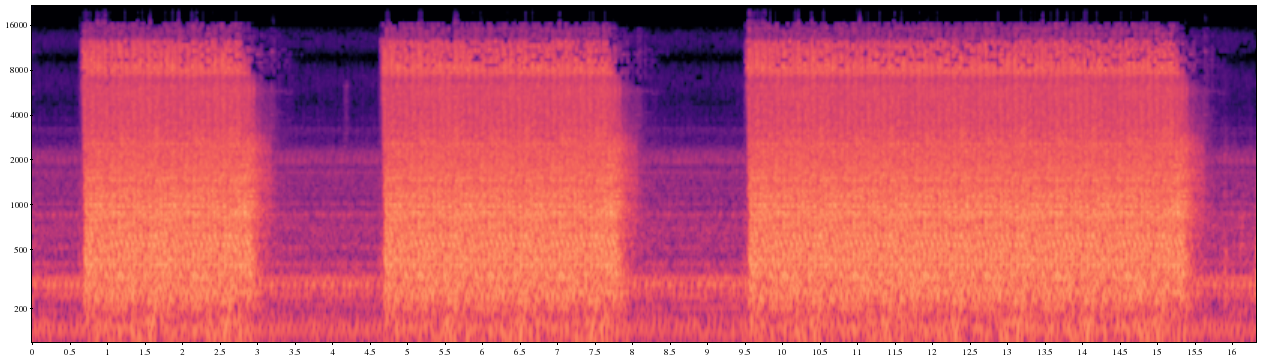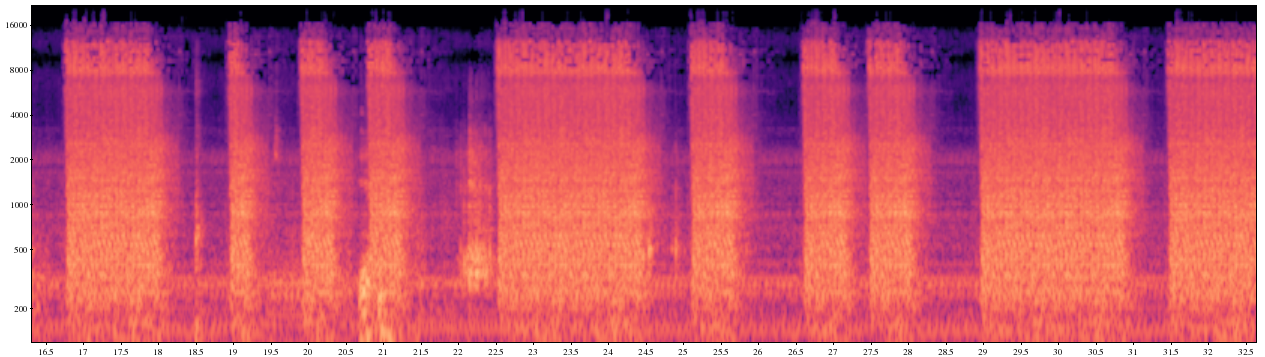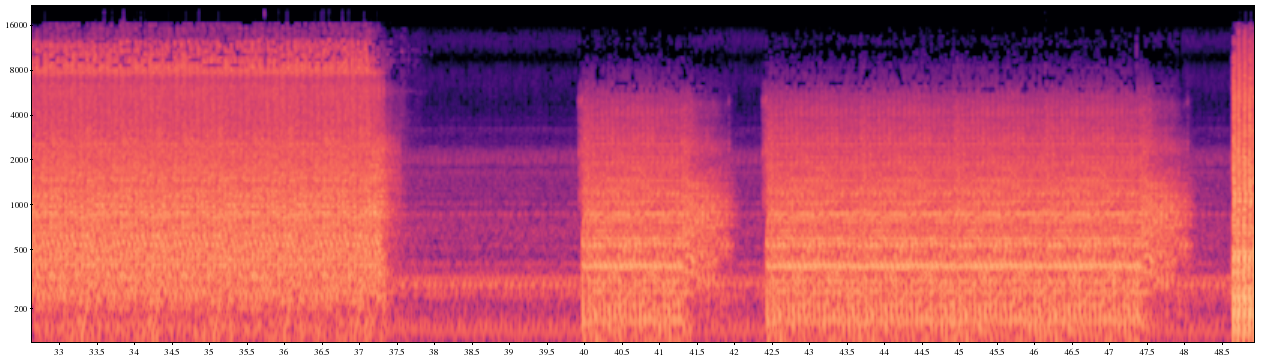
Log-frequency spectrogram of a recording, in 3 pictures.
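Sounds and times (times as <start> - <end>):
submachine gun firing bursts: 0.6 - 3.3, 4.6 - 8.2, 9.5 - 15.8, 16.7 - 37.7, 39.9 - 48.0, 48.6 - 48.9.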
